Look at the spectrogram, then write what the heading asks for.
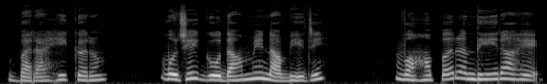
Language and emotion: Urdu, fearful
